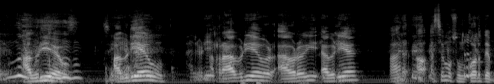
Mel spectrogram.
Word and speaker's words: Albrieu: ¿cómo lo pronunciaba? Albrieu. Abrieu. Sí, Abrieu.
